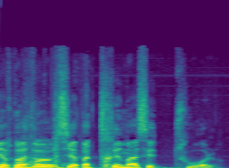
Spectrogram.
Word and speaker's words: Tuchel: Donc, on se met d'accord sur la prononciation, histoire qu'on soit homogène. – Alors, Jean-Charles Sabatier et David Lortolari, qui pour moi sont les deux meilleurs spécialistes du foot allemand, disent Tuchel. – Bon. Tuchel, ok. Voilà.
